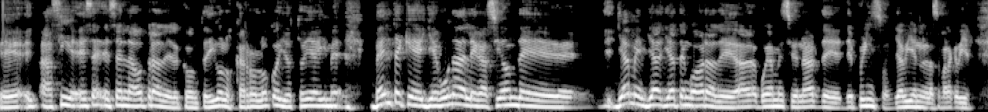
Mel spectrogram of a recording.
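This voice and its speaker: Here a man speaks at a very fast pace in a high pitch. His loudness stays very even, with ordinary pitch variation. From Cuba. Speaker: university dean. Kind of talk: interview. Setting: podcast. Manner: halting, many repetitions; animated.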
